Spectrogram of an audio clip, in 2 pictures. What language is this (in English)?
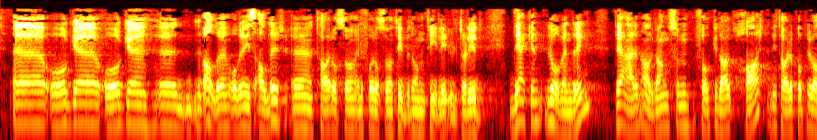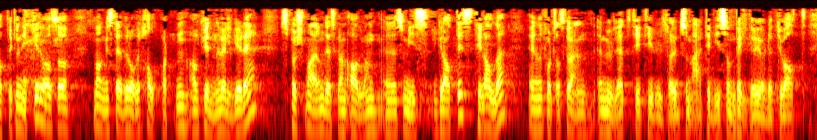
Norwegian Bokmål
